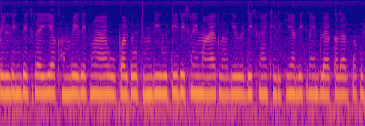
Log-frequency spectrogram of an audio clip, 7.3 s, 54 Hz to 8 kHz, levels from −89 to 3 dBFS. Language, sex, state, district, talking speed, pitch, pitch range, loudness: Hindi, female, Bihar, Madhepura, 190 wpm, 195 Hz, 195-200 Hz, -28 LUFS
